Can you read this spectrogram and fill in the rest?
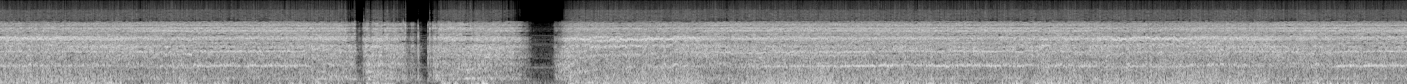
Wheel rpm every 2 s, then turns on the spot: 220, 160, 70, 190, 220, 220, 220.
none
